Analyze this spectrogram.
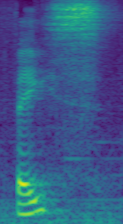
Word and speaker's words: face: mouth and eyes are remember to put a c not an S face and this e is not pronounced and then we have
